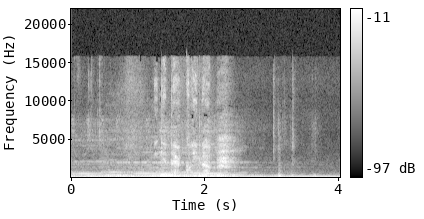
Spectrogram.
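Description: A faint, soft voice, close to a whisper, from about one to two and a half seconds in, over quiet background music. A couple of light clicks follow a little after three seconds.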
